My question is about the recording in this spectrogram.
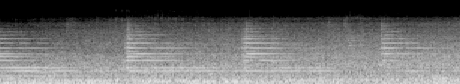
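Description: Church bell tolling in single strokes about every one and a half to two seconds, each stroke ringing on as it fades. A low rumble of street noise lies under it.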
